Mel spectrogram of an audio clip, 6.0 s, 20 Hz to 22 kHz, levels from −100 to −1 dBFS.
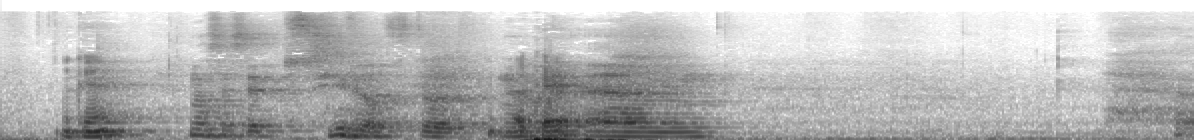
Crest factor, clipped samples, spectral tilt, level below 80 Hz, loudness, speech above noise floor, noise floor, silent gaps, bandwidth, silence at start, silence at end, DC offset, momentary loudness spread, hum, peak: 20 dB; under 0.1%; -6.5 dB/octave; -30 dBFS; -27 LUFS; 26 dB; -49 dBFS; none; 15.5 kHz; 0 s; 0 s; under 0.1%; 16 LU; none; -6 dBFS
